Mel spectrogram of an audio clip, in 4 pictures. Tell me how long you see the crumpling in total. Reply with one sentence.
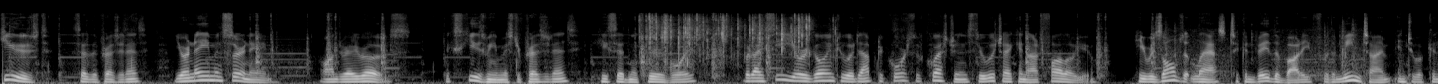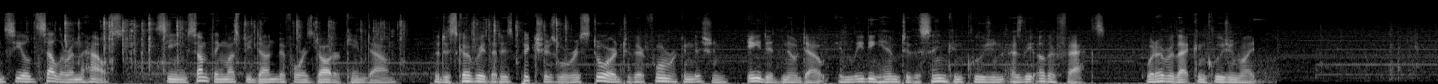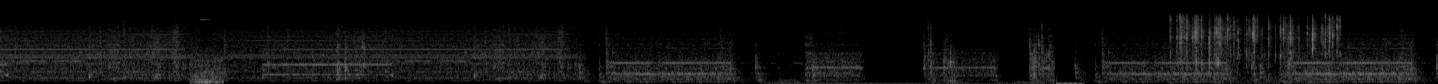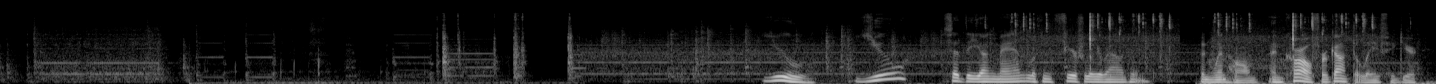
The crumpling can be heard for 4 seconds in total.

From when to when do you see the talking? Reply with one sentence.
The talking can be heard from 0.0 to 26.9 s and from 50.8 to 57.4 s.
